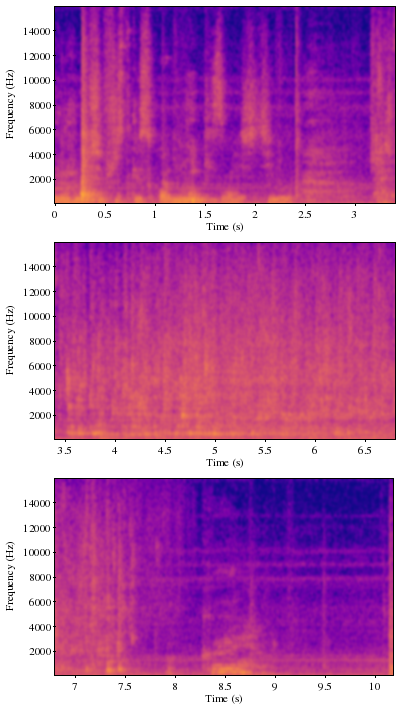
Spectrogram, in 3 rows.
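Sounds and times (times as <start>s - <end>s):
speech: 0.0s - 3.7s, 8.4s - 8.9s
water pouring from a tap into a cooking pot: 3.2s - 7.6s.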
